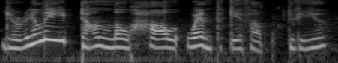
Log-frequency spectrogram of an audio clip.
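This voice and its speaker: A woman's voice: on the high side, sing-song, measured pace, voice pushed down. A woman voicing a stern, exasperated schoolgirl in an anime game fandub, scolding and haughty.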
